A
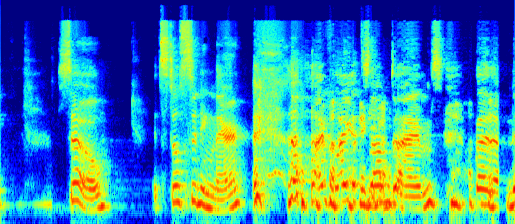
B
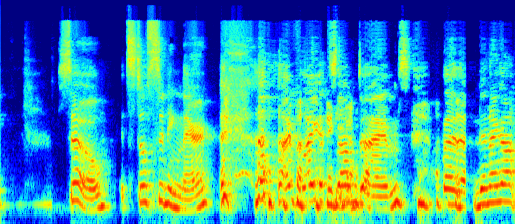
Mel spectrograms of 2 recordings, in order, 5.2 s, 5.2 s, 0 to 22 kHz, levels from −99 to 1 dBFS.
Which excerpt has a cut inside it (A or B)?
B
